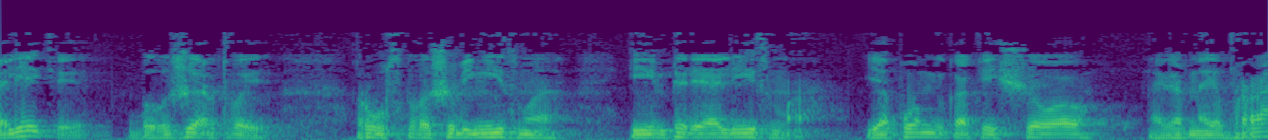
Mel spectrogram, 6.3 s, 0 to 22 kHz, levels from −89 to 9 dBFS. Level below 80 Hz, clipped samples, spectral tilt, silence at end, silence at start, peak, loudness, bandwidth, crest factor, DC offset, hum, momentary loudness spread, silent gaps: -38 dBFS; under 0.1%; -7 dB/octave; 0 s; 0 s; -6 dBFS; -21 LUFS; 8.8 kHz; 14 dB; under 0.1%; none; 12 LU; none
